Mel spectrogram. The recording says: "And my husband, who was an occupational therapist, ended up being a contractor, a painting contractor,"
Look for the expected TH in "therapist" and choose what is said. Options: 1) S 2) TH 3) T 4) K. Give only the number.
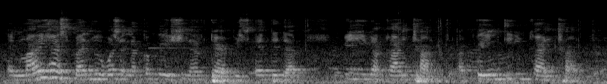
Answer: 3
